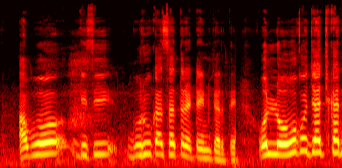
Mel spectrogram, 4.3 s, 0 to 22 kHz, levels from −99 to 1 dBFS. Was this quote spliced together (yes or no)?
yes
